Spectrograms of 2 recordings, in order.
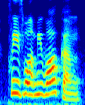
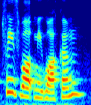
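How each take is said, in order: First: "Please help me welcome" high, loud and still muddled, falling at the end; garbled retry. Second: "Please help me welcome" loud and muddled, lifting questioningly at the end; garbled first attempt. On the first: Retold or imitated. Retrying the CEO's introduction on stage, garbled and forceful. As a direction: push out "help me" as a slurred "walm me", high and loud. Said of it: "let me try this again".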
